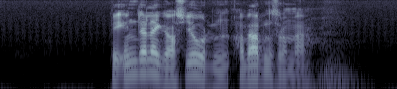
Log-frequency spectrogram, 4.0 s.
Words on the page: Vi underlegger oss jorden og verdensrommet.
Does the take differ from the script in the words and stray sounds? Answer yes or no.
no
